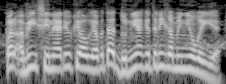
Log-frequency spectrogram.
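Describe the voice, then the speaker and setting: In a casual, direct motivational monologue, a man talks to the listener like a friend, racing along and circling back over his points. His voice sits a little high, and the recording sounds dull and lo-fi.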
